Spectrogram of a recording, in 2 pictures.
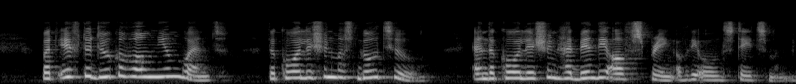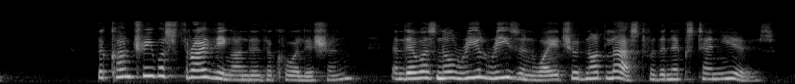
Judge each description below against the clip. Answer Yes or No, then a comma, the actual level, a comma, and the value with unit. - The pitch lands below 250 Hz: No, very high, 275 Hz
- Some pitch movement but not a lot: No, wide, 6.7 semitones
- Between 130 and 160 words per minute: No, average, 175 wpm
